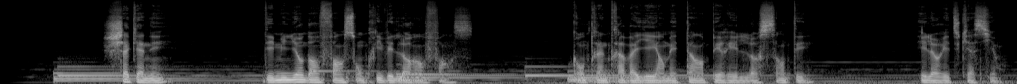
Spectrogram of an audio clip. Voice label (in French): Publicite UNICEF, voix acteur comedien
